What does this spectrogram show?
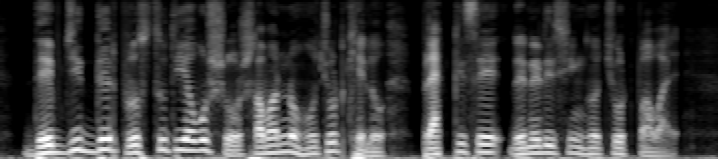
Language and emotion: Bengali, neutral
